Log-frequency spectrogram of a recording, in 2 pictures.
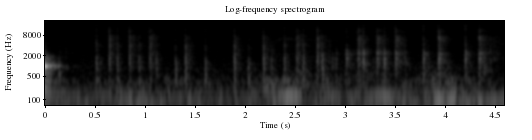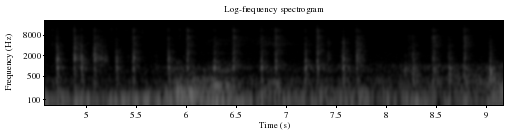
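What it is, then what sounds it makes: Plastic remote control tapped with nails. Long acrylic nails tap and click rapidly on the rubber buttons and hollow casing of a small handheld white plastic remote control. The result is a steady stream of dozens of quiet, sharp, bright clicks that stop almost instantly, over a faint low rumble.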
